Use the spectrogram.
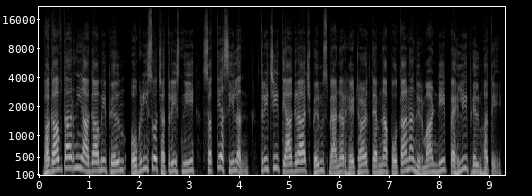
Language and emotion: Gujarati, neutral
